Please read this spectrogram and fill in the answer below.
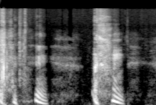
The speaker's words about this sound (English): You see, I'm still carrying the cough.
